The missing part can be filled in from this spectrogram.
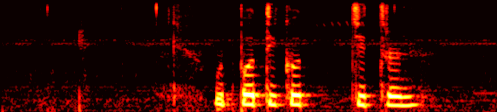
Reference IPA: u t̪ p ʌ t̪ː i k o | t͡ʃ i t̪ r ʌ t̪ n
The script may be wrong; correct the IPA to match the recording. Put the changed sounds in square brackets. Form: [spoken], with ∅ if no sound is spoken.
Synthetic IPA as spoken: u t̪ p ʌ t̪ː i k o | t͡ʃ i t̪ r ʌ [∅] n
